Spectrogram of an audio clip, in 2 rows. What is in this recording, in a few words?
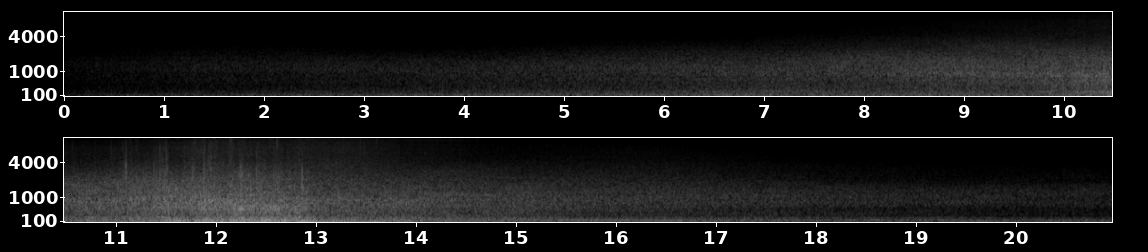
Car Highlander By Corner Dirt Slow; 2005 Toyota Highlander V6; Vehicles; Cars; Big Room Sound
